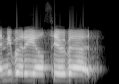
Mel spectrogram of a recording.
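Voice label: heard sound, professional female; vo; Counter Strike Model Pack; CS:GO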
